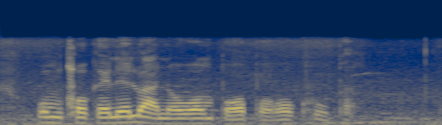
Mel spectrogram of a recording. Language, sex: Xhosa, male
